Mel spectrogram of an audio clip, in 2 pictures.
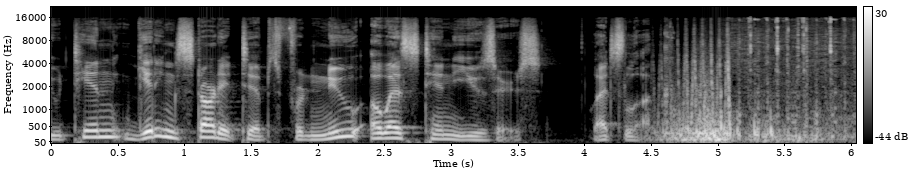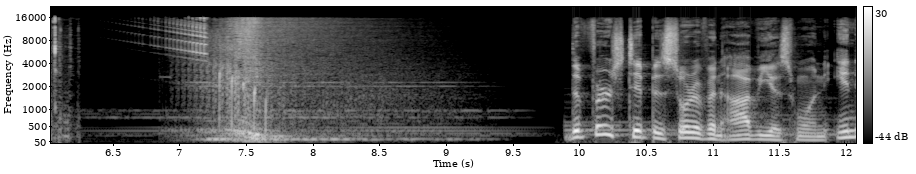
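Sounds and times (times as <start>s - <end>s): rising sweep: 6.3s - 9.7s.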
